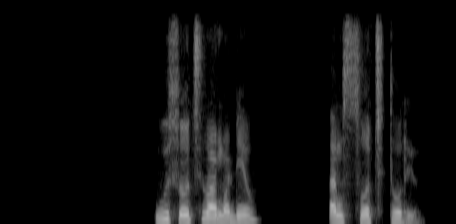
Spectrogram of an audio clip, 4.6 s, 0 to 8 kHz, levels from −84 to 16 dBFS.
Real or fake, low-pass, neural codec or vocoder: fake; 7.2 kHz; codec, 16 kHz, 1 kbps, FunCodec, trained on LibriTTS, 50 frames a second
